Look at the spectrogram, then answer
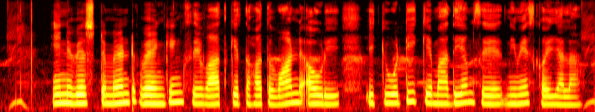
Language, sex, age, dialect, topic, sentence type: Bhojpuri, male, <18, Southern / Standard, banking, statement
